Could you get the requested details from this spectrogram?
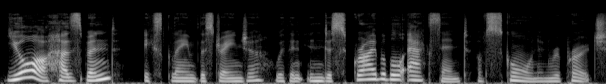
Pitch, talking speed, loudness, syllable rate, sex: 180 Hz, 130 wpm, -18 LUFS, 4.1 syllables/s, female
